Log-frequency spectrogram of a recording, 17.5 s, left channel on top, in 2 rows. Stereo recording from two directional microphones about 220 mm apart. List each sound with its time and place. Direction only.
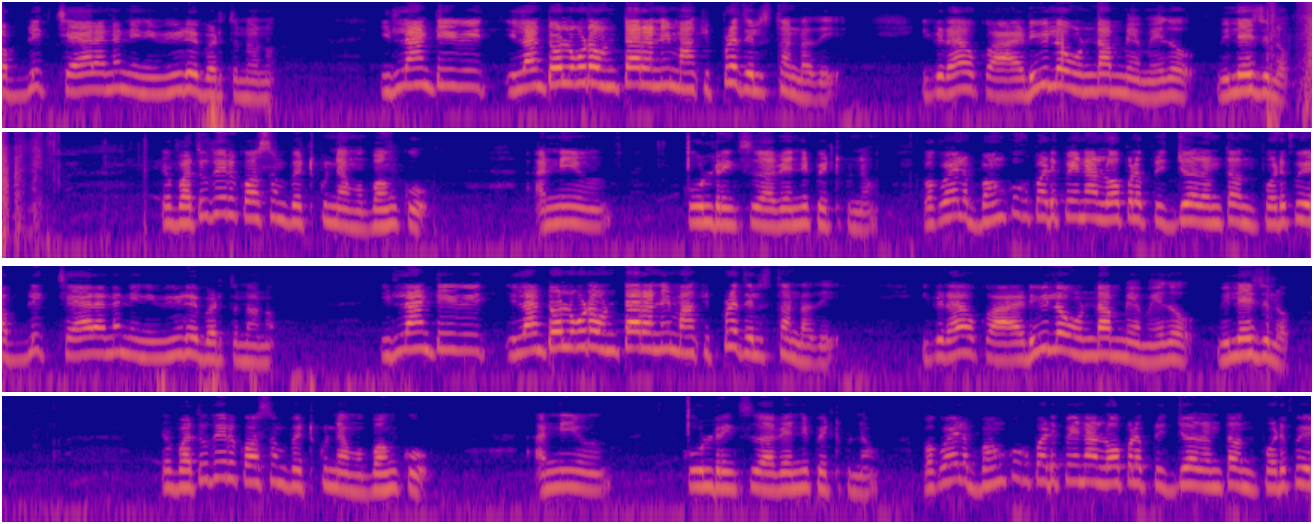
0.0 s a woman's voice: 15° right (ahead or behind)
9.7 s a woman's voice: 5° right (ahead or behind)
